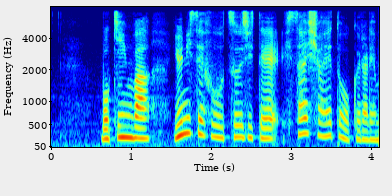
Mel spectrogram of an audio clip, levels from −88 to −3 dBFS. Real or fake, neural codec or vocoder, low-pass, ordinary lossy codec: real; none; 7.2 kHz; MP3, 64 kbps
